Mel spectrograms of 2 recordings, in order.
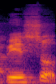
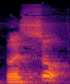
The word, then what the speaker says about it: besuk: Ini kalau ditulis Latin ini bisa besok bacanya ya, besuk ya.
